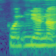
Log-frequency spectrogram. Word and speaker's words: Pontianak: Pontianak Mm-hmm.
